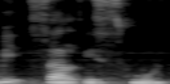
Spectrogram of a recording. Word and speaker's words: bi'sal ismu: Jadi bacaan bi'sal ismu tersebut ketika dibaca berubah menjadi bi'salismu.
